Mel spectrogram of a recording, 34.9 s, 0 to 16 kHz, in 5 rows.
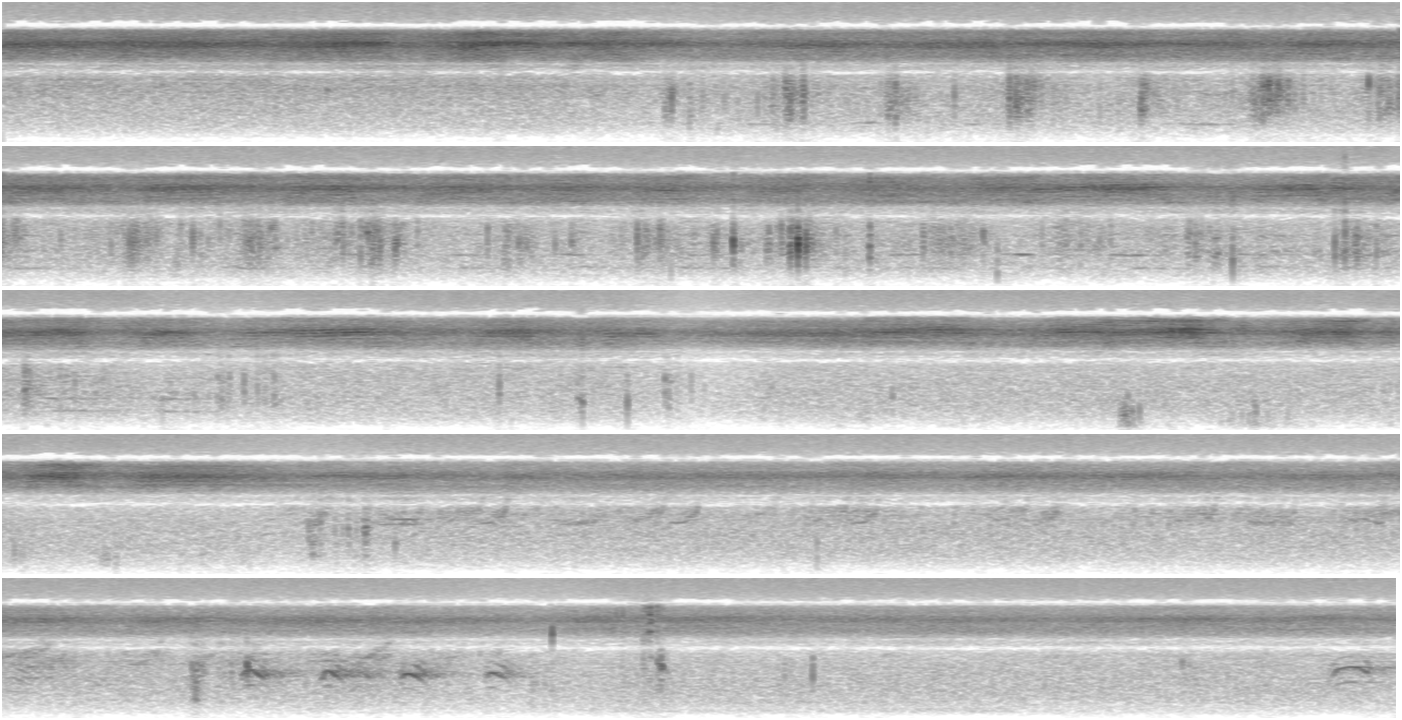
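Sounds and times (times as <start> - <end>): insects chirping: 0.0 - 34.9.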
